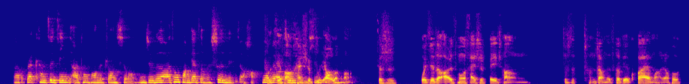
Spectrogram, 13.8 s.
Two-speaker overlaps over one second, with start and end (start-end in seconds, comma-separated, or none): 5.3-6.9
